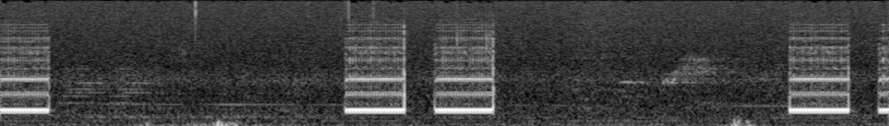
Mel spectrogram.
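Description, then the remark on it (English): A telephone ringback tone on an outgoing call, loud double buzzing rings repeating with steady pauses between pairs, over a faint background hiss and no talking. “It's calling... Oh, it's ringing.”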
